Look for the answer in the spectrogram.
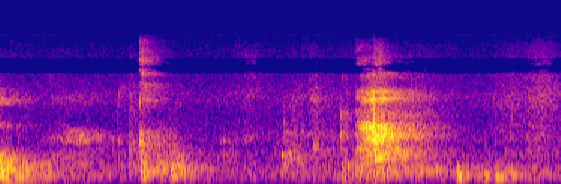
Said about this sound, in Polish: Wezmę sobie łyczka wody jeszcze.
